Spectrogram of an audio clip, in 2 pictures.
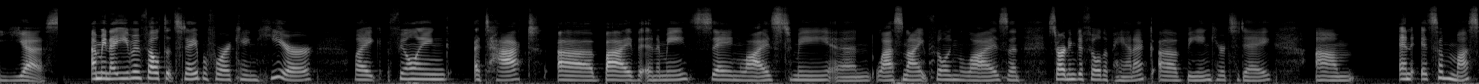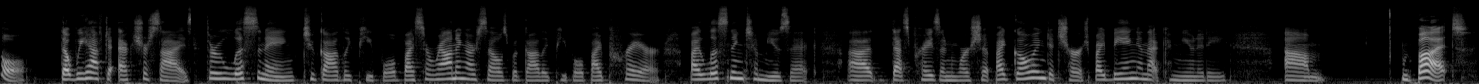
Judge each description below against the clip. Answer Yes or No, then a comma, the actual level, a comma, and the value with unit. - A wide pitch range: No, average, 4.0 semitones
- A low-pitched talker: No, high, 205 Hz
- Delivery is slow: No, average, 165 wpm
